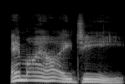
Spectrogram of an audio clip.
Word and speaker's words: mirage: Mi age and Mari age. M I R A G E is pronounced Mirage, said Valency.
